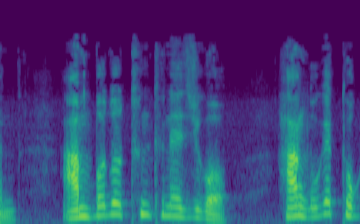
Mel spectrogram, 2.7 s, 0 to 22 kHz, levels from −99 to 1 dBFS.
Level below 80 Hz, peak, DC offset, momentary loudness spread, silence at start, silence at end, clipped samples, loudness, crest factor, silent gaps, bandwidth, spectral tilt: -56 dBFS; -6 dBFS; under 0.1%; 9 LU; 0 s; 0 s; under 0.1%; -25 LUFS; 20 dB; none; 11 kHz; -7.5 dB/octave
